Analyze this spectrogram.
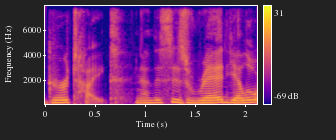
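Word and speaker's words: goethite: there at one time and gertite is spelled g-o-e-t-h-i-t-e and when i first saw that word grant i thought well that looks like gerta the name of the german poet is there a connection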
